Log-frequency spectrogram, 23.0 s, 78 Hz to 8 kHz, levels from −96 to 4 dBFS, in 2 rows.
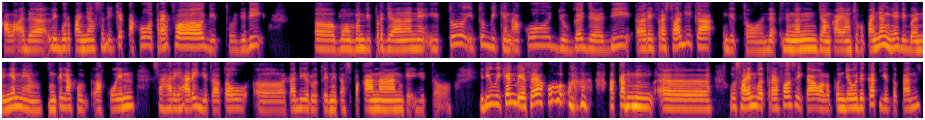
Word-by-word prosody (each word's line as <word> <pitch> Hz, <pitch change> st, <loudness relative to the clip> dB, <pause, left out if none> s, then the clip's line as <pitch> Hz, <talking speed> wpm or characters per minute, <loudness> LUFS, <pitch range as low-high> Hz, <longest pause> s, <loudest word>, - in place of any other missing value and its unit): kalau 170 Hz, -, -1 dB
ada 170 Hz, -1 st, -3 dB, 0.2 s
libur 190 Hz, 0 st, -2 dB
panjang 175 Hz, +1 st, 0 dB
sedikit 195 Hz, +4 st, -6 dB
aku 220 Hz, -, -8 dB, 0.2 s
travel 205 Hz, +1 st, +4 dB
gitu. 170 Hz, 0 st, -13 dB, 0.2 s
Jadi 185 Hz, +5 st, -3 dB, 0.8 s
e -, -, +1 dB, 0.3 s
momen 180 Hz, +1 st, -1 dB
di -, -, -4 dB
perjalanannya 180 Hz, -1 st, -1 dB
itu, 175 Hz, +6 st, -8 dB, 0.2 s
itu -, -, -10 dB
bikin 180 Hz, -2 st, -6 dB
aku 190 Hz, +6 st, -8 dB, 0.4 s
juga 180 Hz, +2 st, -4 dB
jadi 165 Hz, +3 st, -5 dB, 0.3 s
e -, -, -1 dB
refresh 190 Hz, 0 st, -2 dB
lagi 245 Hz, +6 st, +1 dB
Kak, 200 Hz, -1 st, +4 dB, 0.2 s
gitu. 165 Hz, -1 st, -11 dB, 0.2 s
Da 165 Hz, -, -3 dB, 0.2 s
dengan 170 Hz, 0 st, +4 dB, 0.2 s
jangka 165 Hz, 0 st, +1 dB
yang 165 Hz, -, 0 dB
cukup 170 Hz, -2 st, -11 dB
panjang 225 Hz, +8 st, +4 dB
ya, 200 Hz, -, +1 dB
dibandingin 170 Hz, +4 st, 0 dB
yang 160 Hz, -1 st, -3 dB, 0.2 s
mungkin 185 Hz, +4 st, -2 dB
aku 190 Hz, -2 st, -9 dB, 0.2 s
lakuin 185 Hz, +3 st, -1 dB, 0.4 s
sehari-hari 180 Hz, 0 st, +2 dB
gitu 170 Hz, -1 st, -5 dB
atau, 180 Hz, +2 st, -1 dB, 0.3 s
eee, 160 Hz, -1 st, -3 dB
tadi 180 Hz, +1 st, -2 dB
rutinitas 170 Hz, 0 st, -5 dB
pekanan, 175 Hz, -1 st, +4 dB
kayak -, -, -9 dB
gitu. -, -, -16 dB, 0.5 s
Jadi 215 Hz, +5 st, +1 dB
weekend 285 Hz, +4 st, +6 dB
biasanya 240 Hz, +7 st, +7 dB
aku 290 Hz, -, +1 dB, 0.8 s
akan, 225 Hz, +1 st, +5 dB, 0.4 s
eee, 180 Hz, -1 st, +2 dB, 0.3 s
usahain 200 Hz, 0 st, +6 dB
buat 205 Hz, -1 st, +2 dB
travel 195 Hz, +5 st, +3 dB
sih 215 Hz, -, -2 dB
Kak, 190 Hz, 0 st, +6 dB
walaupun 180 Hz, +2 st, -1 dB
jauh 190 Hz, +1 st, +3 dB
dekat 250 Hz, +6 st, +3 dB
gitu 185 Hz, -3 st, -6 dB
kan. 180 Hz, +1 st, +1 dB
180 Hz, 160 wpm, -23 LUFS, 170-200 Hz, 0.8 s, biasanya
